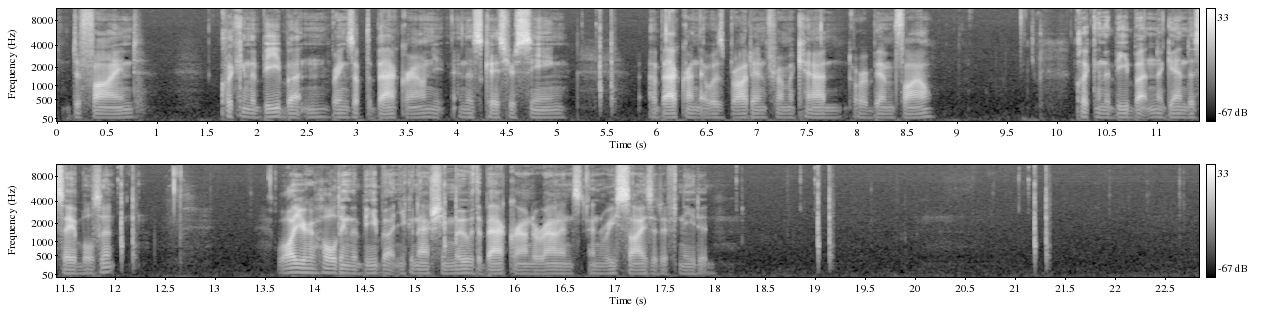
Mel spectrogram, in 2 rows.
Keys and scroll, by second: 2.2-5.1 typing, 9.0 x, 10.5-11.4 typing, 12.7 b, 13.3 b, 14.7 b, 20.7 b.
